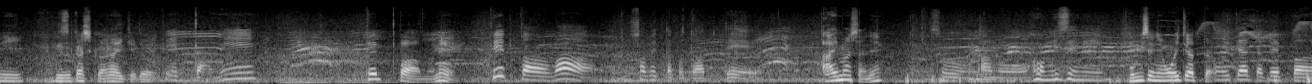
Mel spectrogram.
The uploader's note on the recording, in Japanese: 外で収録してみたよ！今回初めて外で録音してみました。環境音が激しく入ってます。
